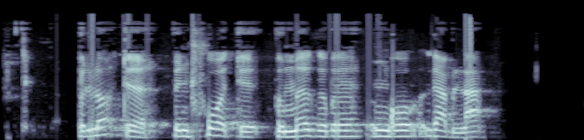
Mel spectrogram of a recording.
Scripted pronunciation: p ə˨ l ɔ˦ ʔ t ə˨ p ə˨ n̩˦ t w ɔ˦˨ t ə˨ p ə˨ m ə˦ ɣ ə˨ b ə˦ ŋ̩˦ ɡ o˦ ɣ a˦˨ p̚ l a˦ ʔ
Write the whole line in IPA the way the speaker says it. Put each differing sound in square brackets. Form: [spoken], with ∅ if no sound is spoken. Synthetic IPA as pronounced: p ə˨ l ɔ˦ ʔ t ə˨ p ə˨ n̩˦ t w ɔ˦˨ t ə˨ p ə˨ m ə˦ ɣ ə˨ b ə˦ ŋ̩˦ ɡ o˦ ɣ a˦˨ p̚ l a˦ ʔ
